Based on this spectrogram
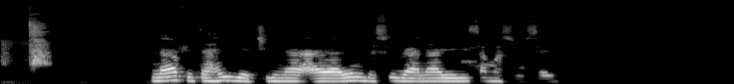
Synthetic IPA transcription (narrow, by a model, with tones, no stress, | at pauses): na˦ɸɪ˨ta˦ɦa˦jːɐ˨t͡ʃiː˦naː˦ʔa˨jaː˨jɪ˦nda˨sʊ˦ɡaː˨naː˦ja˦ji˦sɐ˦ma˨soː˨sa˦j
